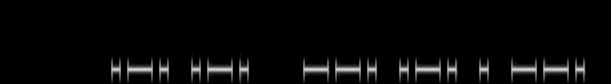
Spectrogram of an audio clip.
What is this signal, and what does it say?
Morse code, heard as a keyed tone, about 15 wpm, 700 Hz. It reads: RR GREG
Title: SOTA QSO Practice 15wpm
